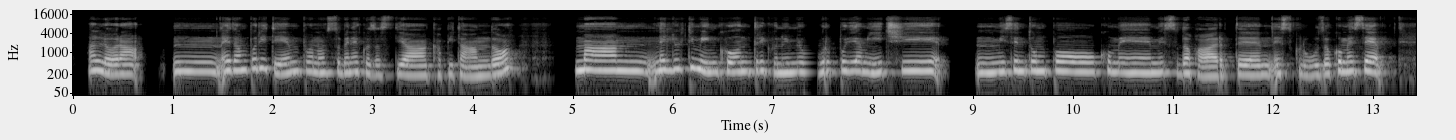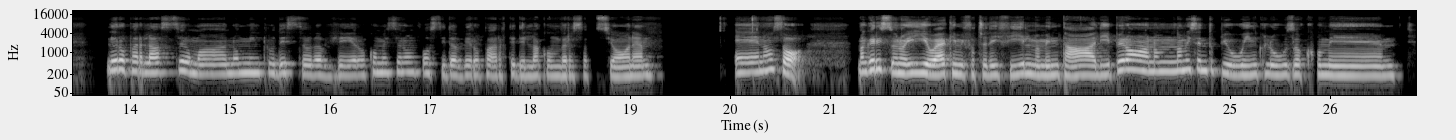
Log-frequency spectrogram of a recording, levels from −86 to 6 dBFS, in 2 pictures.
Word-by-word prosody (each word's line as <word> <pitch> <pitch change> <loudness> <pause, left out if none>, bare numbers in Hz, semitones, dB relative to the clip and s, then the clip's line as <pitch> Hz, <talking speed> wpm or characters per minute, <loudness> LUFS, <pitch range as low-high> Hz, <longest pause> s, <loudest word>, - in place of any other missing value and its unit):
Allora, 210 -6 +1 0.4
mhmm, 250 -1 -2
è 270 - +1
da 275 - 0
un 280 - 0
po' 310 - -4
di 315 -1 -2
tempo, 250 +1 -3
non 230 -1 -3
so 235 +1 -7
bene 235 +1 -4
cosa 215 -5 -7
stia 195 -1 -2
capitando, 200 - -3 0.5
ma, 275 0 +4
mhmm, 265 -2 0
negli 275 +1 +1
ultimi 300 -1 +1
incontri 245 +1 -2
con 235 -3 -4
il 230 - +1
mio 235 0 -4
gruppo 245 +2 -4
di 255 0 -1
amici, 255 +2 0 0.4
mhmm, 230 0 0
mi 245 +1 -2
sento 260 +1 -1
un 260 0 0
po' 245 -2 +1
come 230 -3 -2
messo 230 -1 -4
da 225 +1 +1
parte, 195 0 -1
escluso, 210 -1 -5
come 255 +3 +1
se, 250 -2 0 0.6
loro 285 +1 +7
parlassero 240 0 +1
ma 210 -1 -2
non 220 +1 -1
mi 230 - +1
includessero 225 -2 -3
davvero, 190 0 -3
come 230 +1 -3
se 230 - -8
non 240 0 -5
fossi 225 -2 -7
davvero 195 -1 -2
parte 190 0 -5
della 185 0 -3
conversazione. 185 0 -3 0.6
Eh, 235 +2 +1
non 275 +4 +1
so, 300 - +6 0.5
magari 275 +5 +5
sono 230 -6 +4
io, 220 -1 +6
eh, 200 +2 +8
che 215 +1 0
mi 205 - +1
faccio 200 0 -3
dei 195 +1 0
film 200 +2 -1
mentali, 195 0 +3
però 280 0 +7
no 250 - +1
non 255 +1 +2
mi 285 - +3
sento 270 -1 +1
più 210 -6 -1
incluso 200 0 -1
come 190 -1 -1
230 Hz, 165 wpm, -22 LUFS, 195-255 Hz, 0.6 s, eh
